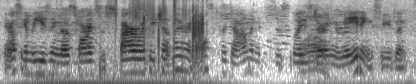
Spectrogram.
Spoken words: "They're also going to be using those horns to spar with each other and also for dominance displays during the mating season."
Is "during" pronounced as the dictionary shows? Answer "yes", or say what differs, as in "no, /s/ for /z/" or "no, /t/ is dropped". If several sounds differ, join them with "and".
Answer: yes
